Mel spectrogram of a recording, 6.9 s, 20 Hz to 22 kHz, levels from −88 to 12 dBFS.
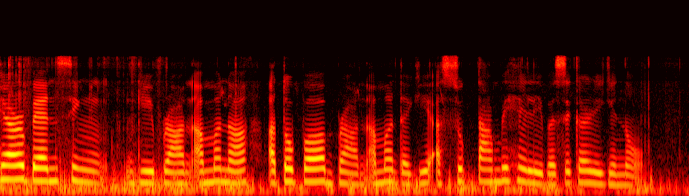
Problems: constant background noise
